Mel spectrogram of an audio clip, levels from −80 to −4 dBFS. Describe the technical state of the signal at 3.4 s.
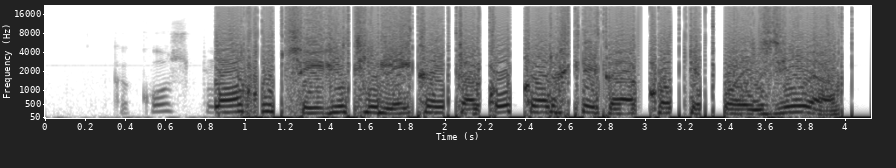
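At 3.4 s the speech is inside a float-read-as-integer fault running from 0.85 s to the end of the clip, likely 32-bit float samples being read as 32-bit integers. The sign and exponent bits then dominate each value, so the waveform is pushed into a near-square shape at an almost fixed, high level. The result is very loud and harsh, with background noise as loud as the speech, though the pitch can still be followed.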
